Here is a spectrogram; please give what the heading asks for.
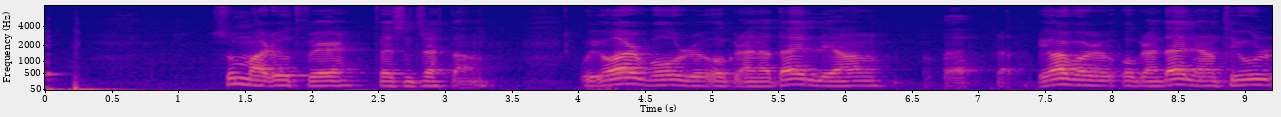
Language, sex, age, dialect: Faroese, male, 15-35, Suðuroy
